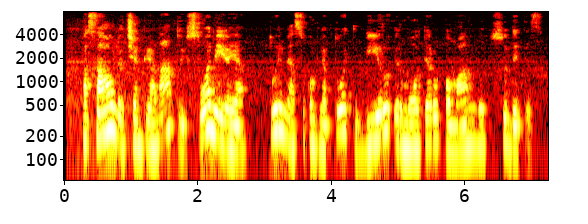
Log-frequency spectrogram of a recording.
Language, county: Lithuanian, Panevėžys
